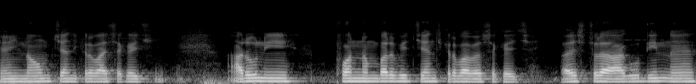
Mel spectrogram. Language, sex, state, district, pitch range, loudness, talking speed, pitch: Angika, male, Bihar, Bhagalpur, 130-140 Hz, -16 LUFS, 170 wpm, 135 Hz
